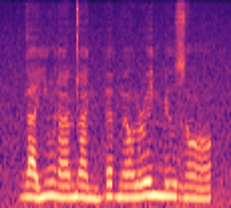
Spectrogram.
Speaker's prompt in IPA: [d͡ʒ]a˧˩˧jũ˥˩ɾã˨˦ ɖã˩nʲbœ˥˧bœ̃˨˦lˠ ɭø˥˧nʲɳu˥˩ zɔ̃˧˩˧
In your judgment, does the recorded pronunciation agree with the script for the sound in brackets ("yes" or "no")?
no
